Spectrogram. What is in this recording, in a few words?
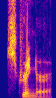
"stringer", American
